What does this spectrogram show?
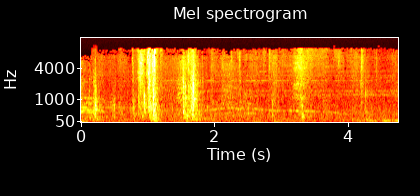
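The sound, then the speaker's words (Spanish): The door of a grandmother's cabin is handled and shut as someone enters, with a few muffled knocks and clunks spread over several seconds, against a quiet background. “Entra, cierra la puerta y deja la cesta en una mesa.”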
